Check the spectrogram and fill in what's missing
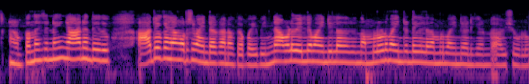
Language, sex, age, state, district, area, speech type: Malayalam, female, 45-60, Kerala, Wayanad, rural, spontaneous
